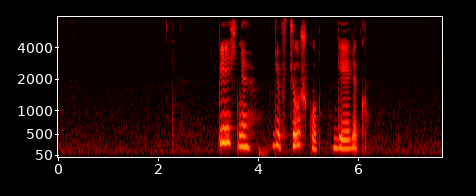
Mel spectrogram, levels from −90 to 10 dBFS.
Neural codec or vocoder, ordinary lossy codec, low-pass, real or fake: none; none; none; real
